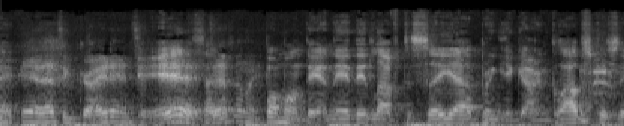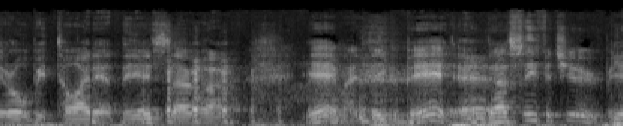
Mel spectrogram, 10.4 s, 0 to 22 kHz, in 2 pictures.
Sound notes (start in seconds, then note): 0.2 laughs; 5.8 laughs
